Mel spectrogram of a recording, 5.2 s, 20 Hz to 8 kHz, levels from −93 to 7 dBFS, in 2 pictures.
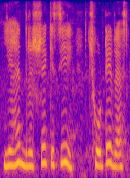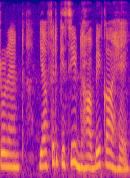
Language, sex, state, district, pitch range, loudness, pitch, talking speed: Hindi, female, Uttar Pradesh, Shamli, 215-260 Hz, -13 LUFS, 230 Hz, 125 wpm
